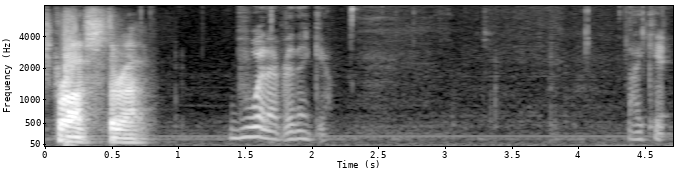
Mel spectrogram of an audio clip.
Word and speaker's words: Frosthra: Frostra. Wait. Frosthra. It's Frosthra. Whatever, thank you. I can't pronounce it properly, so thank you.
